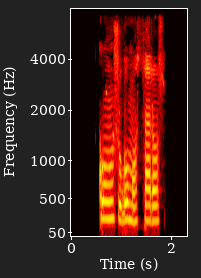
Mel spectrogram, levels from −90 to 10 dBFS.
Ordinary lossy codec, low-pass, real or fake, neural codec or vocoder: Opus, 64 kbps; 7.2 kHz; real; none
